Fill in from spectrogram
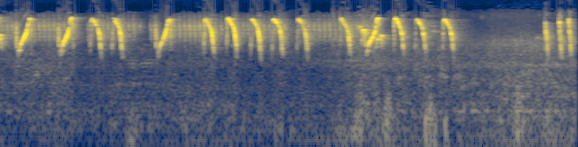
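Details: Bar-winged prinia (ciblek semi), singing actively, with a distinctive song said to prompt other ciblek semi to sing; rapid shrill sweeping whistles pour out, several per second, tapering to a few final notes.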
